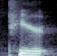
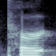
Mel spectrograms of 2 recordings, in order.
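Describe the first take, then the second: First: The name does not sound like the shampoo. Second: The name sounds just like the shampoo. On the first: This is how the owner of the name says it. The speaker calls it right. "I guess it's pronounced Peart, by the way, and that's how he pronounces it" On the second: This is how many other people say it. The speaker calls it wrong. "a lot of people say Pert, but that's, that's a shampoo"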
